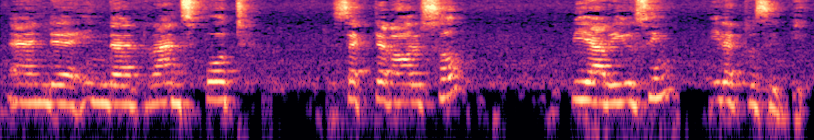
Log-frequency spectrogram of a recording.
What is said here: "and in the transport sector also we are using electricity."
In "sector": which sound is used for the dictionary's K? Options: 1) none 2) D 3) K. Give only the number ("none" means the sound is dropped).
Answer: 3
